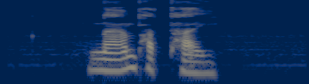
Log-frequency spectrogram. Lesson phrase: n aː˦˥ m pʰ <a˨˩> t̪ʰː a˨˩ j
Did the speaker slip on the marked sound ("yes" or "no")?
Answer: no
